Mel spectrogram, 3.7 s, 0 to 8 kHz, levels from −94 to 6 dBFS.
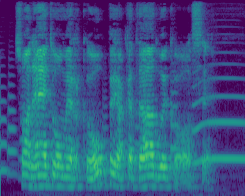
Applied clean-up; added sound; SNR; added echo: none; Brass instrument; 17 dB; reverberation time 0.2 s.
